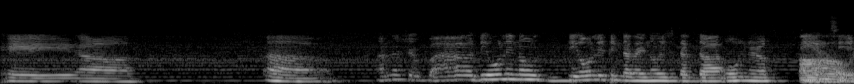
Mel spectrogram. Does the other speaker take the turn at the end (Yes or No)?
Yes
